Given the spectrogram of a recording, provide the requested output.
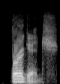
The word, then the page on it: burgage: American English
